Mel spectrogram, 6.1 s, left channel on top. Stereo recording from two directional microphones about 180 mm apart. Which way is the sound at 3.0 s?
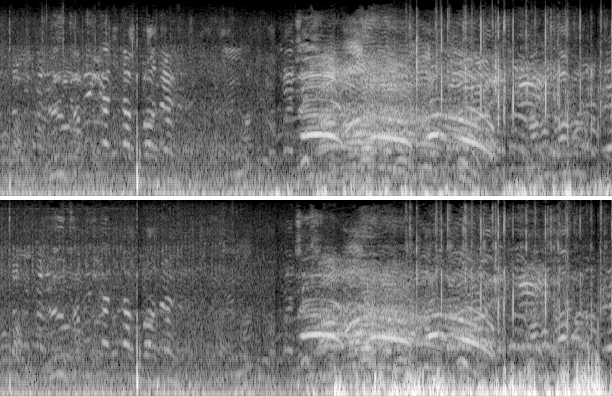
45° right (ahead or behind).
